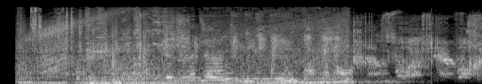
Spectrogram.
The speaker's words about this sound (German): Da, wollen wir das mal äh, abschießen? wollen wir, wollen wir da, da, da, Wort der Woche Intro abschießen?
